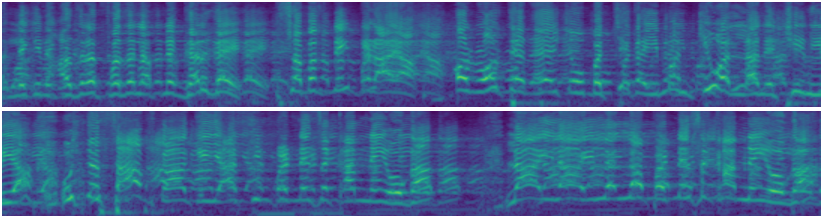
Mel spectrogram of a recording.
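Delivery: high, anguished pulpit delivery; full-force preaching. Real, not acted. Preacher telling of teacher's grief for his student, impassioned. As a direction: sustain a high, driving cry.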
